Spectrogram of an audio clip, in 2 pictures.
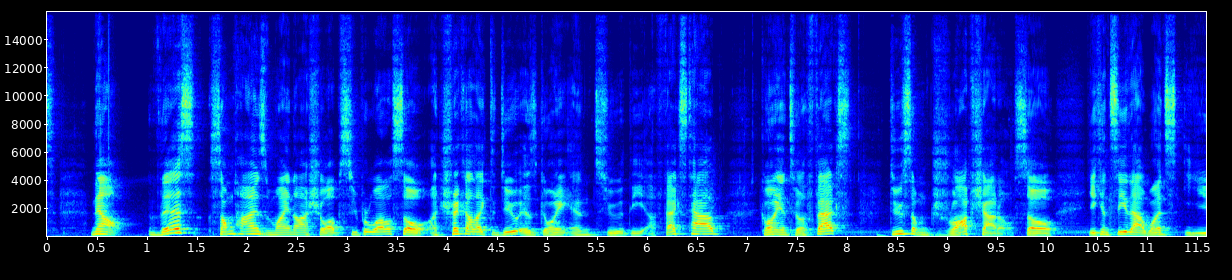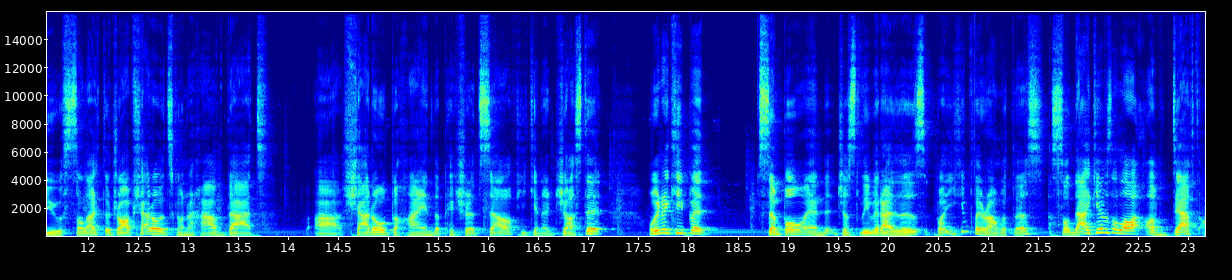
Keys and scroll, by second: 21.6 typing.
